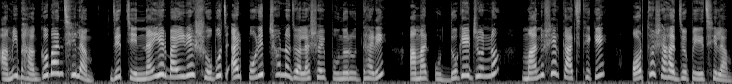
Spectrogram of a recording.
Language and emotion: Bengali, happy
